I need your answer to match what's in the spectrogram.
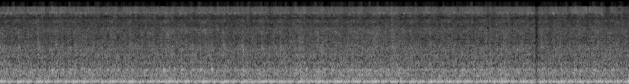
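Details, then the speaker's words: Truck with a rough, uneven idle whose low rumble stumbles rather than pulsing evenly. Owner feels it got worse and plans to pull and check all the spark plugs. Misfire at idle. "I'll probably probably pull all those plugs and check them all camera back I feel like it got worse to be honest foreign"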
